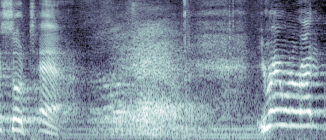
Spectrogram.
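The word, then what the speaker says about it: Soter: and his nickname was so Ted everybody say so Ted here able to write it down it's spelled s o ter so Ted brothers and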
